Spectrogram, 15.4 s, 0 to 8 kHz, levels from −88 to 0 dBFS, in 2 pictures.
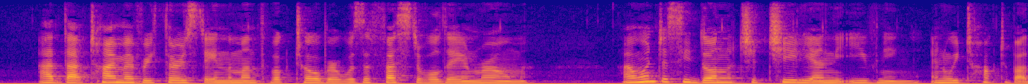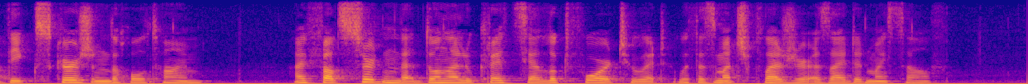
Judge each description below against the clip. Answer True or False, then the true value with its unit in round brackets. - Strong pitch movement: False (3.0 semitones)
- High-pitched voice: False (175 Hz)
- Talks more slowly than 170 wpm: False (200 wpm)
